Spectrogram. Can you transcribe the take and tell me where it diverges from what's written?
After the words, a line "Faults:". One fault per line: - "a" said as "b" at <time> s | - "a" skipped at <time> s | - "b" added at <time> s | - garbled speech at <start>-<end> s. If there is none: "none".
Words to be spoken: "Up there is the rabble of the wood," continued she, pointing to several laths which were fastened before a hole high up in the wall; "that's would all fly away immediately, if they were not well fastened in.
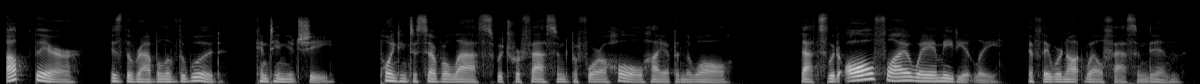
"Up there is the rabble of the wood," continued she, pointing to several laths which were fastened before a hole high up in the wall; "that's would all fly away immediately, if they were not well fastened in.
Faults:
none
